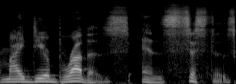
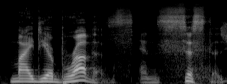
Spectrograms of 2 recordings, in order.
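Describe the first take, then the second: First: It is read plainly, without fervor. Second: It is read with a preacher's fervor.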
